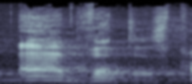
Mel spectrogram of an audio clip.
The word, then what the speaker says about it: Adventist: Seventh Day Adventist, properly spoken. The accent is on the first syllable.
